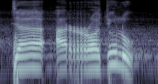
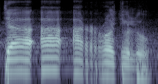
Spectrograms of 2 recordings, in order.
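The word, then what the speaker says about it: جاء الرجل: Jadi kita bacaannya adalah ja'ar rajulu, bukan ja'a ar-rajulu.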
